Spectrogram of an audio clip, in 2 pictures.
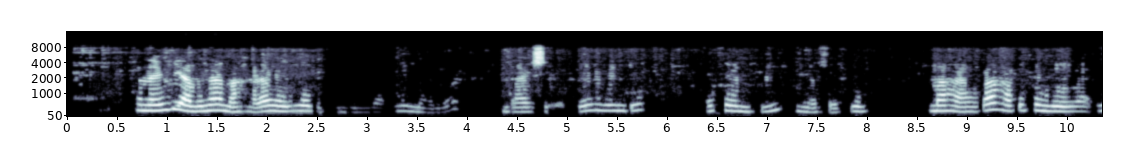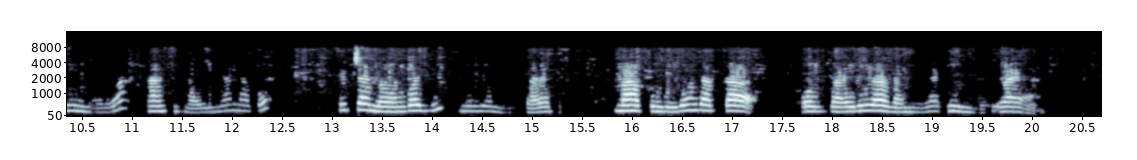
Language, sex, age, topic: Oshiwambo, female, 18-24, finance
